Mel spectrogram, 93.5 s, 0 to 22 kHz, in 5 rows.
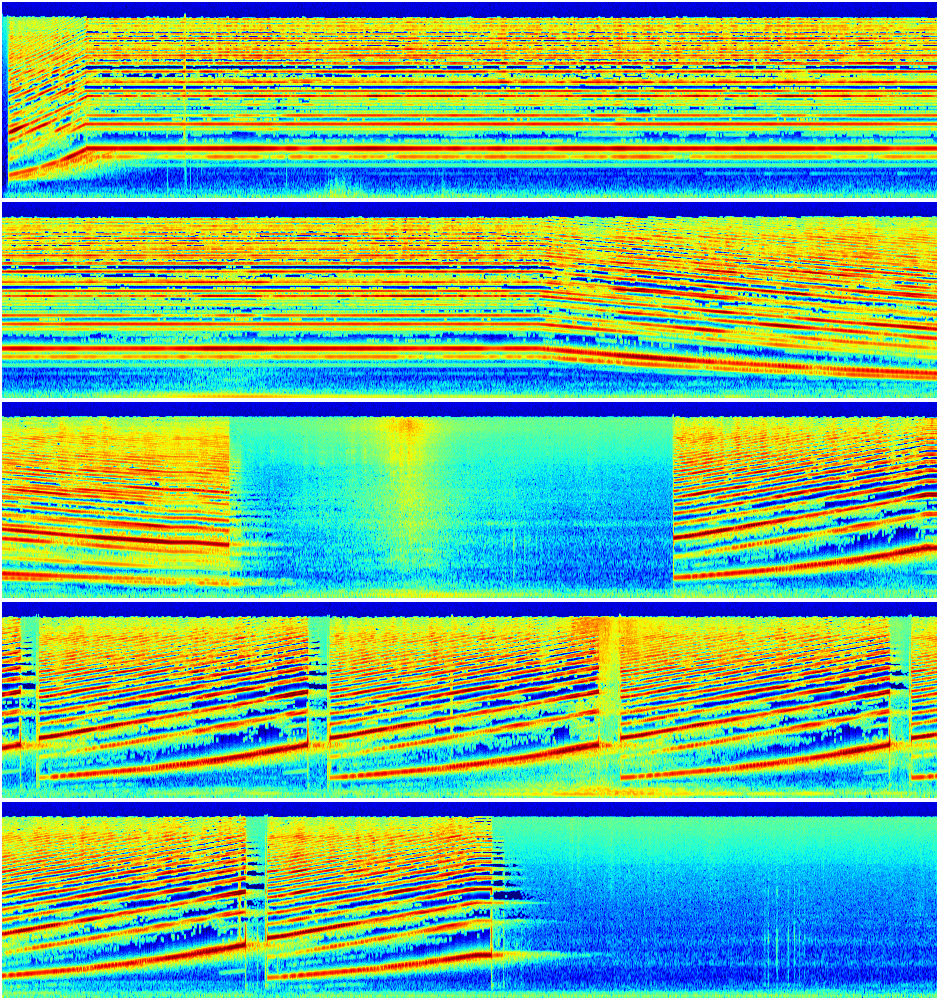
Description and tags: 9-1-09 CID MOD6024 test
Federal Signal MOD6024 sounding a 40 second alert and for the first time, a whoop tone HAZMAT signal unique to the area for chemical spills. Siren is located on Kauhi street, 200 yds West of Kalaeloa Blvd.
air, alert, civil, defense, disaster, emergency, federal, hawaii, hazmat, honolulu, hurricane, manoa, mod6024, modulator, outdoor, raid, signal, siren, test, tone, tornado, tsunami, warning, whoop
